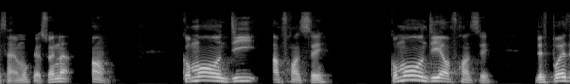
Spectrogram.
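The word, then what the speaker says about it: français: FR Fran Fran bien la palabra FR la a y la i juntas de ahora en adelante vamos a entender que va a sonar e como la e del español e normal e y la an suena como nasal Oh Fran Fran la s no suena la mayoría de consonantes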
